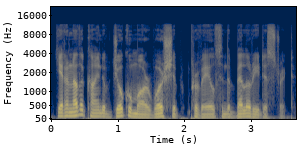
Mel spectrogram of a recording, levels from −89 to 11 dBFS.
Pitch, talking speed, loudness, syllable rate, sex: 100 Hz, 180 wpm, -19 LUFS, 6.0 syllables/s, male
